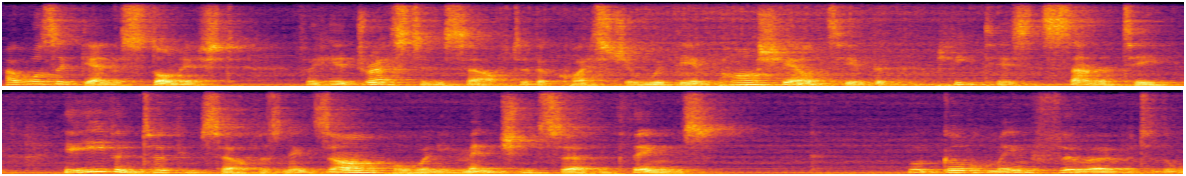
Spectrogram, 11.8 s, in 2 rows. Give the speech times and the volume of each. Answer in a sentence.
The speech can be heard from 0.0 to 11.7 s, at a steady volume.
